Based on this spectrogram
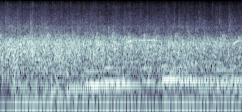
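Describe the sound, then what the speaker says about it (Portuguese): A church congregation applauds after a baptism, a steady wash of many hands clapping at moderate distance, faint under a sustained organ or keyboard chord. "Podem bater palmas."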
